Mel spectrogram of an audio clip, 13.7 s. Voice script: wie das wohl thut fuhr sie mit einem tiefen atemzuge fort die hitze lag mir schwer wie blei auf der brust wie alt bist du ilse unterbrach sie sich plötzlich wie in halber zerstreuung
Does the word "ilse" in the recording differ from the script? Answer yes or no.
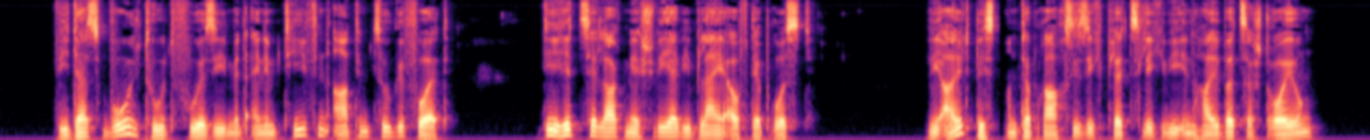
yes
